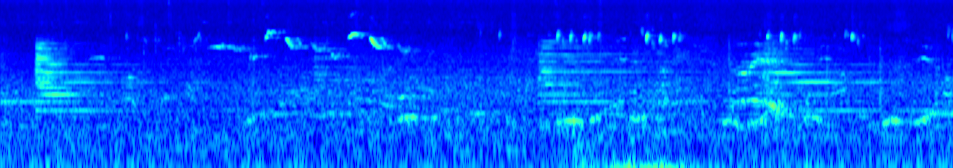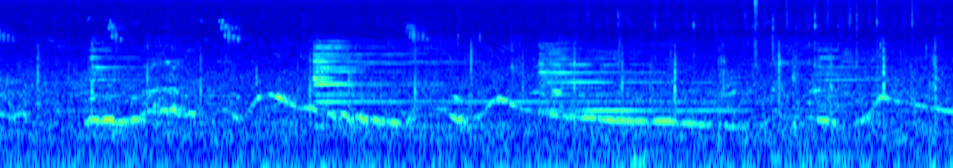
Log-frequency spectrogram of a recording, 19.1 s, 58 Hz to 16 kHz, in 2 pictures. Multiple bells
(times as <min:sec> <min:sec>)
0:00.0 0:01.3, 0:05.4 0:11.6, 0:12.6 0:19.0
